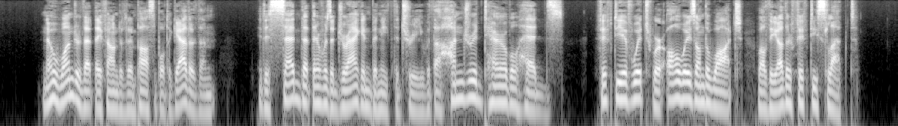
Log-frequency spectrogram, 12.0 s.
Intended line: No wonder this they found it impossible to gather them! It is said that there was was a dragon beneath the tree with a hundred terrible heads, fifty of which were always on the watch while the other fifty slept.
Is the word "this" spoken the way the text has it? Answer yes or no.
no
